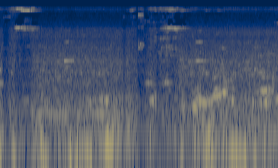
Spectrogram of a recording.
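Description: Town street traffic: vehicle engines running at low speed, with people's voices in the background.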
